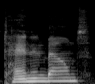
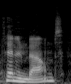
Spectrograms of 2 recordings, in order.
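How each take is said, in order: First: The first syllable is said like 'tan'. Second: The first syllable is said like 'ten'. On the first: The speaker calls it wrong. "I've always heard it as Tannenbaums, like Christmas tree in German" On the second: The speaker calls it right. "I had to be careful how I pronounce that"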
